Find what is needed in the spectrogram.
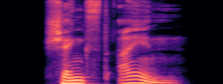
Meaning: second-person singular present of einschenken
- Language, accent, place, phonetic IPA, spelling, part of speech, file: German, Germany, Berlin, [ˌʃɛŋkst ˈaɪ̯n], schenkst ein, verb, De-schenkst ein.ogg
